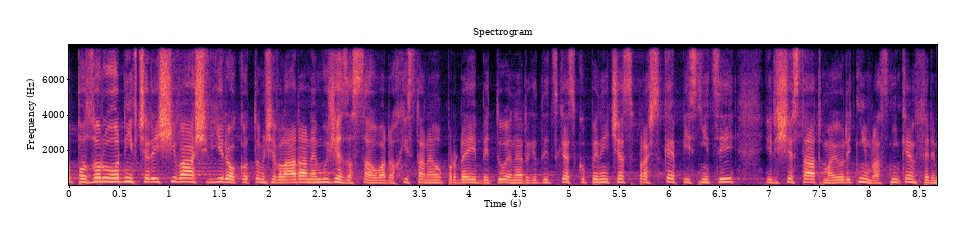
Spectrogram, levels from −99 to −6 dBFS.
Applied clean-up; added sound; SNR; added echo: none; none; none; none.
